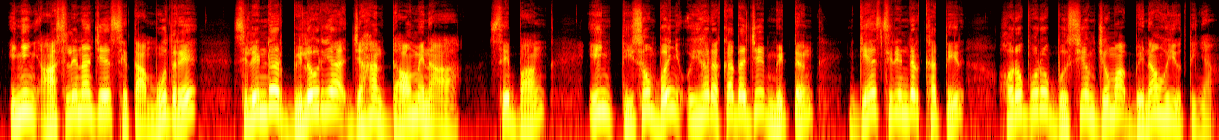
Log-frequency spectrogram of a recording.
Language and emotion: Santali, surprised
